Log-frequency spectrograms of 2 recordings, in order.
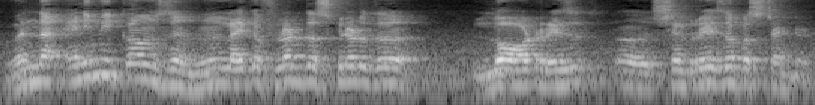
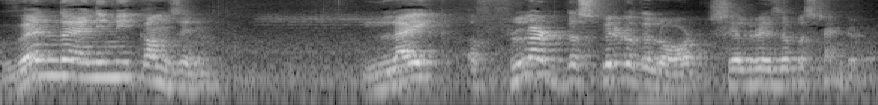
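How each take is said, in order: First: The pause falls after "like a flood". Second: The pause falls after "comes in".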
